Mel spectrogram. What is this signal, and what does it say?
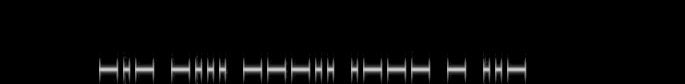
Morse code, heard as a keyed tone, about 20 wpm, 700 Hz. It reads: KB8JTU
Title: Speed Racing - USA 2x3 Call Signs 17wpm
